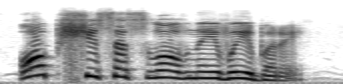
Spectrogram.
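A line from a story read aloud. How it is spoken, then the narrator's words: Shouting crowd. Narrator (Russian): Третьи кричали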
